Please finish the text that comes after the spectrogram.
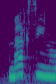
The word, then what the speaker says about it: Maxine: little cat exquisite varieties maxine rhymes with queen after all and dearest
